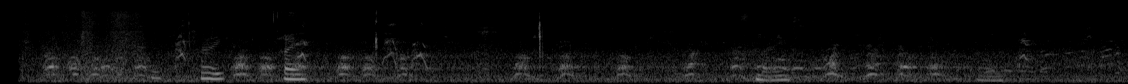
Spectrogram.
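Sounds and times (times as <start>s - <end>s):
dogs barking and yipping at an off-leash park: 0.4s - 4.5s, 5.1s - 9.6s, 10.2s - 10.5s
speech: 2.0s - 4.5s, 5.1s - 10.4s.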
